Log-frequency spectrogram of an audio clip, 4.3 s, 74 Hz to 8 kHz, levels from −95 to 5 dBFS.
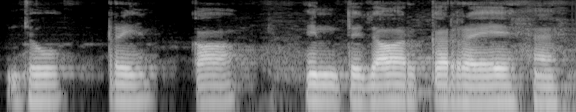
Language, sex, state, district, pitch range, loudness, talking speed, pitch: Hindi, male, Rajasthan, Jaipur, 115-120 Hz, -18 LUFS, 95 wpm, 115 Hz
